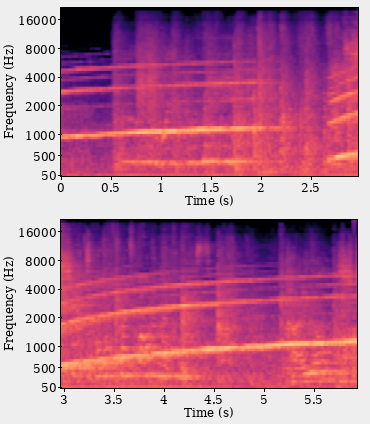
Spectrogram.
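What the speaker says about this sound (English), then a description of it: "Hey, do you hear that fire alarm? That means you should be outside." Fire alarm in the video game Life is Strange Remastered, a loud wailing siren tone that rises and falls in long sweeps, continuing under people talking.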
